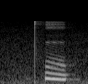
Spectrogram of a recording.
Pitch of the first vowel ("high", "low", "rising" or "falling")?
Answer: falling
